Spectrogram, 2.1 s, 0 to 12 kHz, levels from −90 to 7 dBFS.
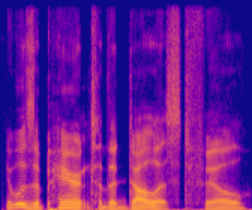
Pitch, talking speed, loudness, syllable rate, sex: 125 Hz, 200 wpm, -17 LUFS, 5.0 syllables/s, male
